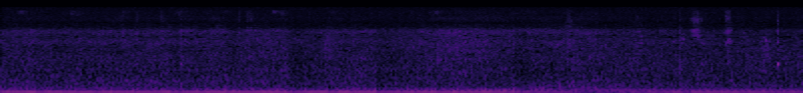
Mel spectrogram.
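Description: A steady low hum, unchanging throughout, with a faint noisy background that may include distant voices.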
